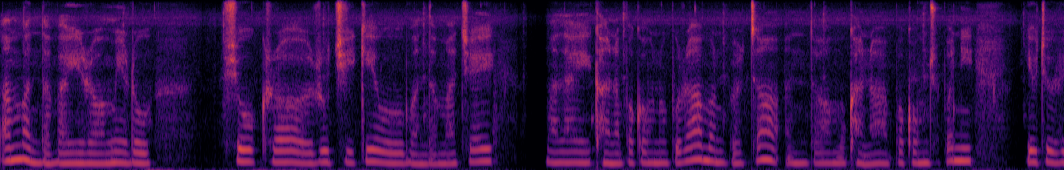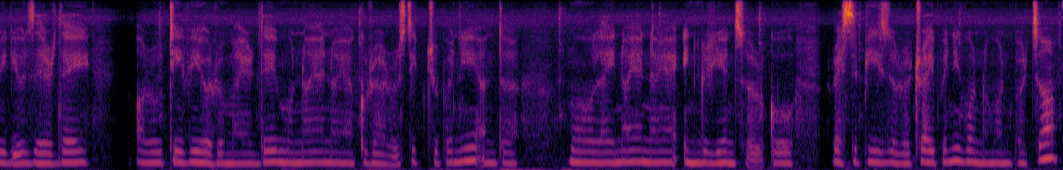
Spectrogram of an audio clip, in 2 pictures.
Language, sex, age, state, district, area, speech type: Nepali, female, 45-60, West Bengal, Darjeeling, rural, spontaneous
